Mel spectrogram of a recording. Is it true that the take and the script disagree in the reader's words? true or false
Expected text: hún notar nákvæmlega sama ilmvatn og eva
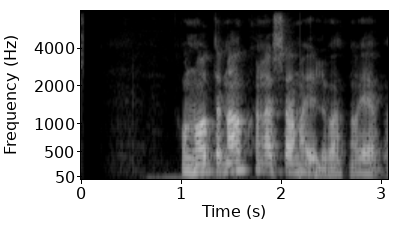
false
